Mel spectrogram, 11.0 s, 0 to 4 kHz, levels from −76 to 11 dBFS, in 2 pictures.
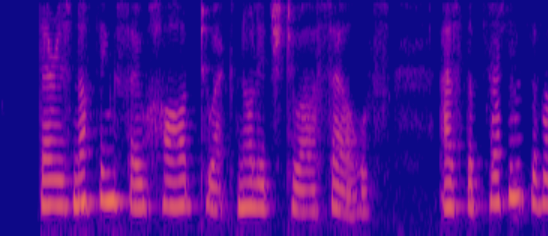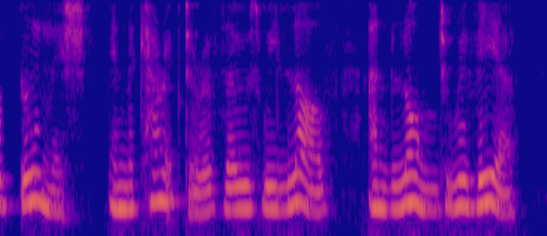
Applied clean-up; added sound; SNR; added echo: neural mask model Resemble Enhance denoiser.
